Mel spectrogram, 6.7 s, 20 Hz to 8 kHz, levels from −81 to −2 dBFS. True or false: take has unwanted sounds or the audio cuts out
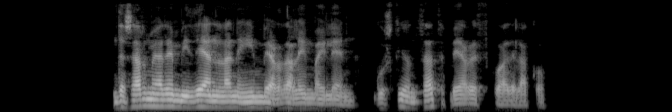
false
